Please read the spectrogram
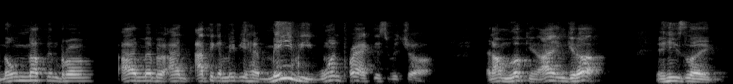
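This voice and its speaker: A man telling animated, profane stories in a casual podcast chat, often breaking into laughter. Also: on the high side. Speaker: podcast host. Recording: muffled lo-fi audio.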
